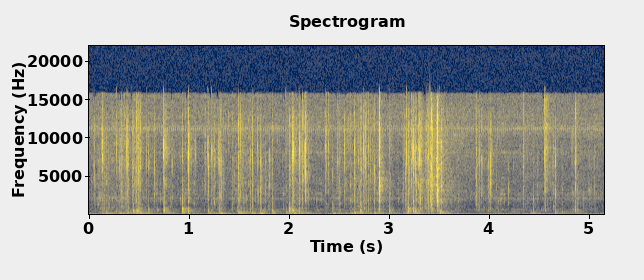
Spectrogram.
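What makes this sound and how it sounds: Both hands type fast on the chiclet plastic keys of a slim Huawei MateBook X Pro laptop keyboard, with fingertips and painted nails tapping the keys. A quick, uneven run of soft, dull clicks and light thuds plays at low volume, each one dying away almost at once, with faint bright ticks on top.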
